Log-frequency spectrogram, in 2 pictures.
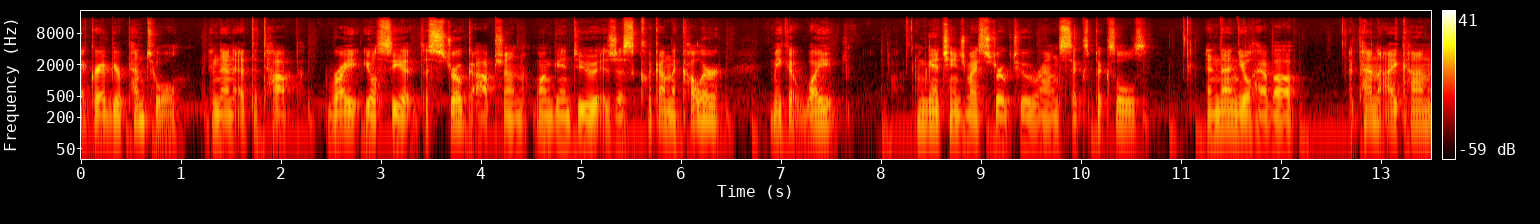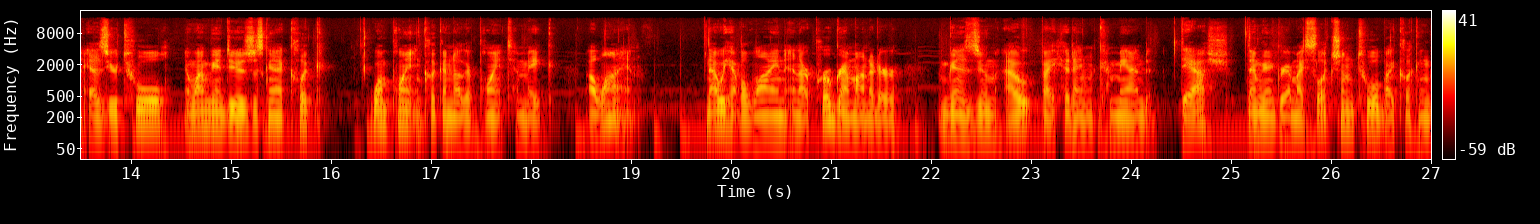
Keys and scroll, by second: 9.3 6, 9.6 Return, 22.3 super+-, 25.0 v.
